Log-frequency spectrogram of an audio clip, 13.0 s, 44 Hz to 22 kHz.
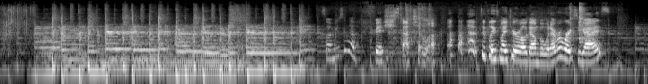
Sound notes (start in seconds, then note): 0.6 upbeat energetic music; 8.7 laughter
